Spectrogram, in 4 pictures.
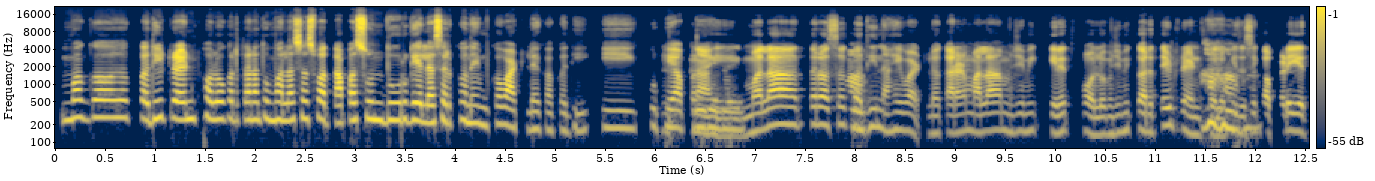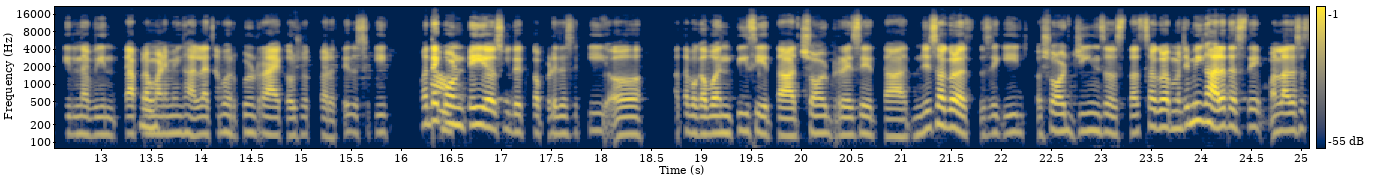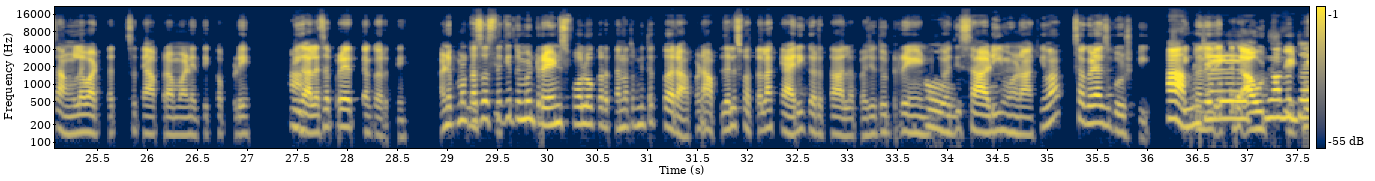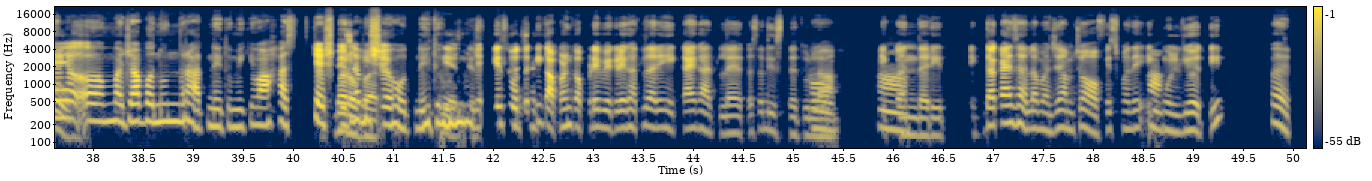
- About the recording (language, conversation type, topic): Marathi, podcast, तुम्ही ट्रेंड आणि स्वतःपण यांचा समतोल कसा साधता?
- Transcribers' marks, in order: laughing while speaking: "हां, हां, हां"; in English: "आउटफिट"; other background noise; unintelligible speech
